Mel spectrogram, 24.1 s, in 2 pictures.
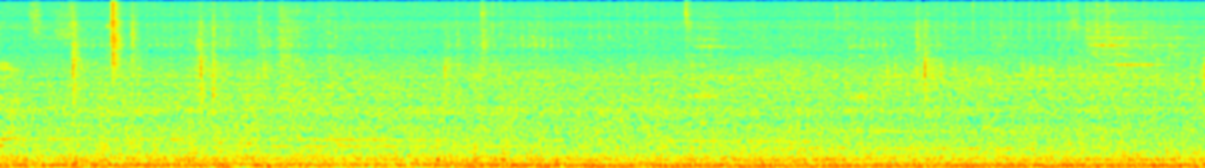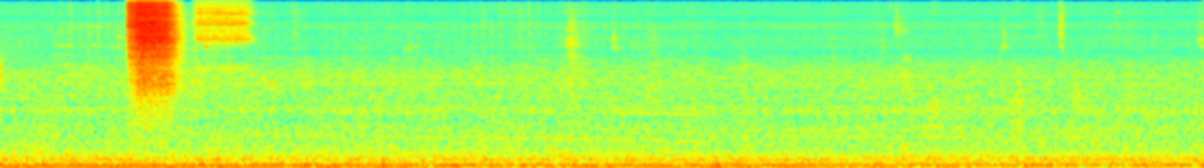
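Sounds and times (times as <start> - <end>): train wheels rumbling: 0.0 - 24.0
loud hiss of air: 13.3 - 14.6.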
